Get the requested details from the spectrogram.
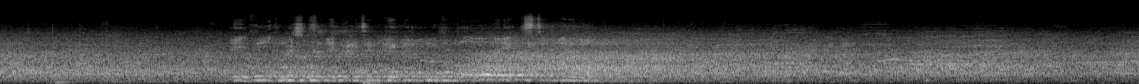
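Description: A large stadium crowd murmurs and cheers outdoors.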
